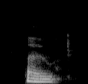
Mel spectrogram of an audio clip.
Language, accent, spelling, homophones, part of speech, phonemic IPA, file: English, Southern England, faux, fo' / foe / pho, adjective, /fəʊ/, LL-Q1860 (eng)-faux.wav
- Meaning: Fake or artificial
